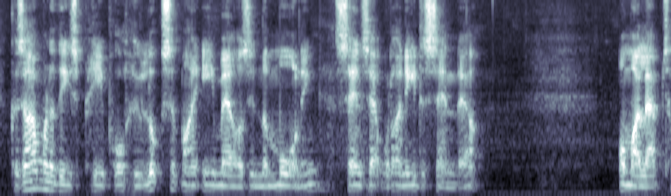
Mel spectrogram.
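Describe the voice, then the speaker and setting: A man's very deep, low voice moves along at a fairly quick pace. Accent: British. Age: 60s. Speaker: vlogger. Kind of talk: casual monologue. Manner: halting, many repetitions.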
